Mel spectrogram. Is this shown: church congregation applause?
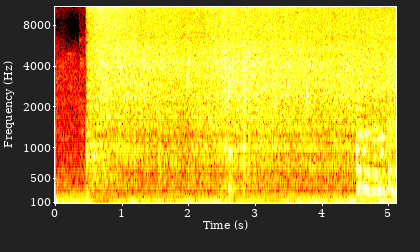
no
